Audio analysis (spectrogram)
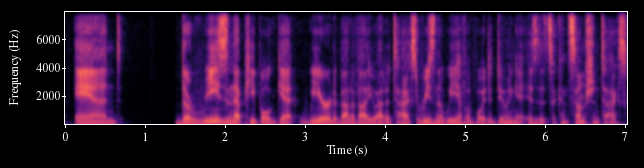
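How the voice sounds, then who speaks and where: A man's voice: lowish voice, warm tone, no room sound, studio quality. A man hosts a live show and talks animatedly, explaining things at length with examples. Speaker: show host.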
